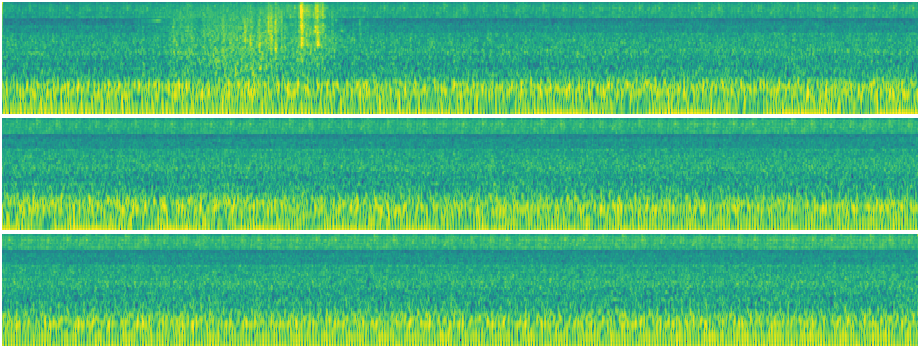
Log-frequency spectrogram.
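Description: A truck engine rumbles steadily at low revs.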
